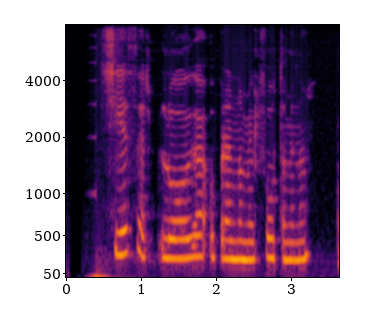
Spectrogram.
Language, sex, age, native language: Icelandic, female, 15, Icelandic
